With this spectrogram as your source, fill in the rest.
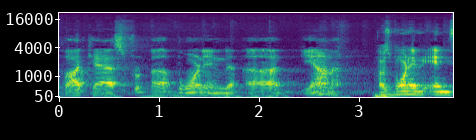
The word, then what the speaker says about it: Guyana: Uh born in uh Guyana. I was born in and it's actually pronounced Guyana.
